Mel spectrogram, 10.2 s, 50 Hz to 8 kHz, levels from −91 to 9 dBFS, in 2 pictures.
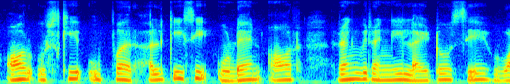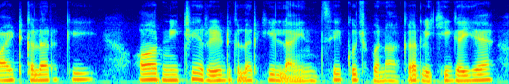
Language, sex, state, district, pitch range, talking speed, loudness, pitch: Hindi, male, Jharkhand, Ranchi, 140-160 Hz, 155 wpm, -19 LUFS, 150 Hz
